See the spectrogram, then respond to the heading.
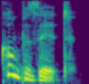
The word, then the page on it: composite: British English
